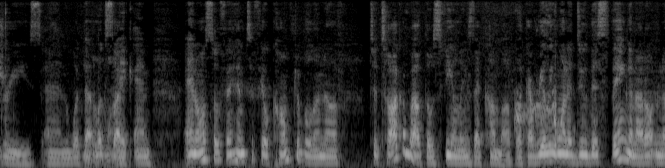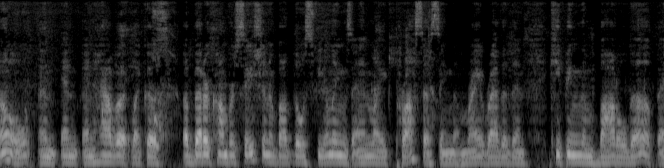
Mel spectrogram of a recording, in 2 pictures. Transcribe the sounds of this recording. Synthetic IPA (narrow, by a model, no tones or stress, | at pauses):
ə˞iz̥ɨ̃nwʌt̪̚ðɨ̰ʔlʊkslaɪkɨ̃n | ʔɨ̃ñɔlˠsoʊfə˞ɨ̃mtʰɨfilˠkʰʌ̃ɱftə˞bl̩ˠənʌf | tʰɨtʰɔkəbaʊt̪̚ðoʊz̥filˠɪ̃ŋzðɨt̚kʰʌ̃mʌ̰plaɪkaɪɹɪlˠiwɑ̃ñɨdɨðɪsθɪ̃ŋɨ̃ñaɪɾõʊ̃nːoʊɨ̃nɨ̃nɨ̃nɨvəlaɪkəʔəbɛɾə˞kʰɑ̃ɱvə˞seɪʃɨ̃nəbaʊt̪̚ðoʊz̥filˠɪ̃ŋzɨ̃nlaɪk̚pʰɹ̥ɔsɛsɪ̃ŋðə̃mɹaɪt̚ɹæðə˞ðɨ̃n | kʰipɪ̃ŋðɨ̃mbɑɾl̩ˠdʌpɨ̃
